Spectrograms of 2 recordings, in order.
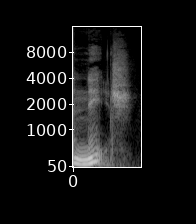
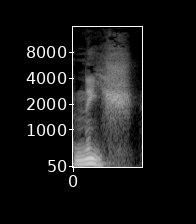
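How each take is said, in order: First: The word is said the American way. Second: The word is said the British way. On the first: "Is that how they say it elsewhere?" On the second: "the United Kingdom people say the word niche"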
